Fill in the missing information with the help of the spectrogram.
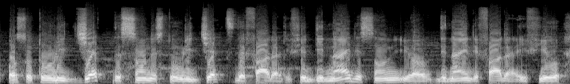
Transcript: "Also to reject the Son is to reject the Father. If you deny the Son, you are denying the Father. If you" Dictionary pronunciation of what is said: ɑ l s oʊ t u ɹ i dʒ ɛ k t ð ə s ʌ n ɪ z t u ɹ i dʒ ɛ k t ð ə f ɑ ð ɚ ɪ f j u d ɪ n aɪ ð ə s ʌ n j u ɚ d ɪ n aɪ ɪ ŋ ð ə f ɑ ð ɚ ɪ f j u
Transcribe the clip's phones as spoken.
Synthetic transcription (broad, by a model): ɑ l s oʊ t u ɹ i dʒ ɛ k t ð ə s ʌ n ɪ s t u ɹ i dʒ ɛ k t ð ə f ɑ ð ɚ ɪ f j u d ɪ n aɪ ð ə s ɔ n j u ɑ d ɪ n aɪ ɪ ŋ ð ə f ɑ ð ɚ ɪ f j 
